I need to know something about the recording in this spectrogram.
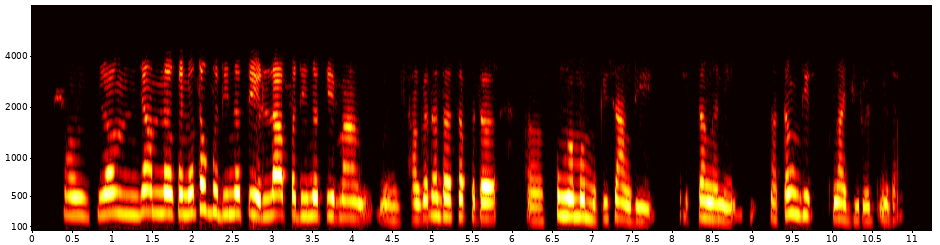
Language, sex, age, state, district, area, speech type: Manipuri, female, 45-60, Manipur, Kangpokpi, urban, conversation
